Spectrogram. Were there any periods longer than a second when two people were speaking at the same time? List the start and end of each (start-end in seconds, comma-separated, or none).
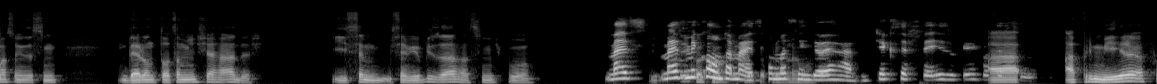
6.5-8.2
